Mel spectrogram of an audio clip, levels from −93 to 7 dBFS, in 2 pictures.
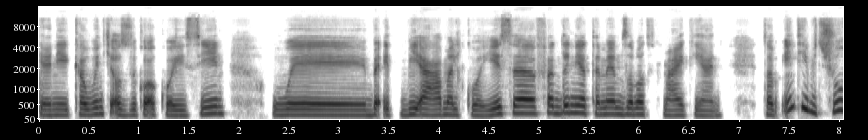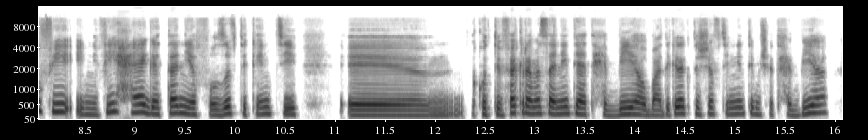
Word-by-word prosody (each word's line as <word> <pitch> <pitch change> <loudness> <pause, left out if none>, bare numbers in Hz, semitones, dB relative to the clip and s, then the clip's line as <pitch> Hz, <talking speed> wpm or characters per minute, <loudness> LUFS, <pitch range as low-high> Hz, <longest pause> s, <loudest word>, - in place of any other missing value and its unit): يعني 175 0 -1
كوّنتِ 195 +3 0
أصدقائك 180 +1 +1
كويسين، 205 +8 -2 0.5
وبقِت 175 -1 +2
بيئة 190 +3 +1
عمل 180 +1 0
كويسة، 215 +8 +4
فالدنيا 240 +1 +2
تمام 205 -1 0
ضبطت 195 0 +1
معاكِ 170 -1 -4
يعني. 160 0 -7 0.4
طَب 185 -2 0
أنتِ 395 0 +4
بتشوفي 280 +3 0
إن 190 -1 -5
في 265 +10 -3
حاجة 250 -6 +1
تانية 230 -3 +3
في 190 -2 -7
وظيفتك 215 +5 -2
أنتِ 215 +2 -4 0.7
آمم 170 - +2 0.2
كنتِ 200 -1 -4
فاكرة 225 +5 +2
مثلًا 220 -1 +2
إن 205 - -2
أنتِ 220 0 -2
هتحبيها 195 0 0
وبعد 170 -2 -3
كده 220 0 +3
اكتشفتِ 210 -1 -8
إن 200 +1 -4
أنت 215 +1 -5
مش 190 -3 -10
هتحبيها؟ 210 +9 -3
195 Hz, 140 wpm, -17 LUFS, 175-220 Hz, 0.7 s, كويسة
